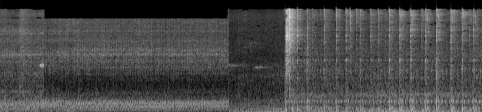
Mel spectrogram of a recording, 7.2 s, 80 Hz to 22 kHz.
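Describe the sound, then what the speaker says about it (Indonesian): A two-stroke motorcycle engine, running on Global Petro America X1 2T oil, idles just after a cold start. It gives a steady buzzing putter that turns into a louder, rapid rattling beat partway through, with no voices. "Dan ini adalah kondisi pada saat awal banget mesin gua nyalain."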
